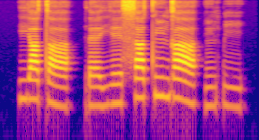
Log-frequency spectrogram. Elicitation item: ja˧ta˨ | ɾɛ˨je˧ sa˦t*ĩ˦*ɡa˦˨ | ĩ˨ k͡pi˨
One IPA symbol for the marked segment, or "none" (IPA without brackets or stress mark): ĩ˦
